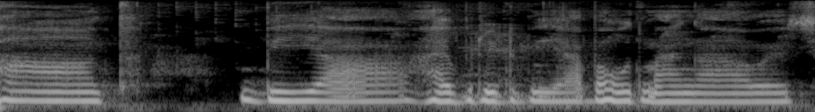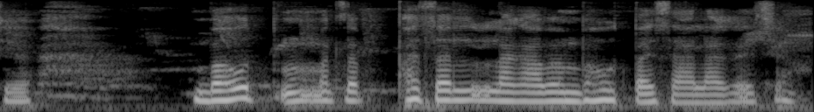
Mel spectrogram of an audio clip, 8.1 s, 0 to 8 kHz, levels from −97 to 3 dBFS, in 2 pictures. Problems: none marked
